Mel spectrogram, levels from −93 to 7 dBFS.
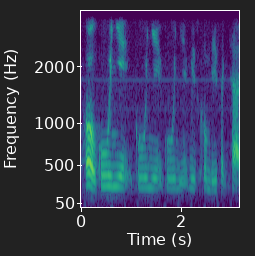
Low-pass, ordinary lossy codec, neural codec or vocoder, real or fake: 3.6 kHz; none; none; real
